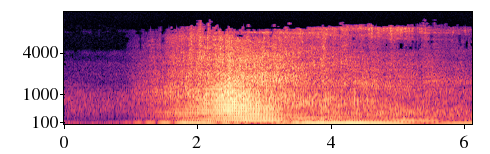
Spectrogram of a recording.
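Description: An aircraft fly-by sound effect. A low engine drone swells in about a second in, and its pitch falls steadily as it passes, then it eases off.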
